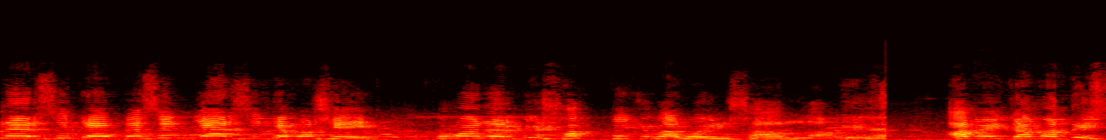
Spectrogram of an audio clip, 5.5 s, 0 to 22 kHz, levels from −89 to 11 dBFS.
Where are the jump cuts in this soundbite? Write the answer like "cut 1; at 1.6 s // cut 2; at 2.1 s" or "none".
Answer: cut 1; at 4.4 s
